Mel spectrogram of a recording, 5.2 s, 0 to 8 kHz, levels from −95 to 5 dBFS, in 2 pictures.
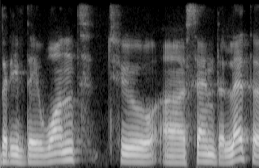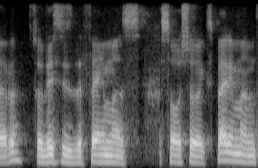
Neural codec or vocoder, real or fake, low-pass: none; real; 7.2 kHz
